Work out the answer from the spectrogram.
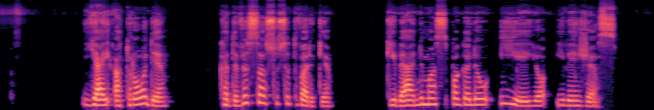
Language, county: Lithuanian, Kaunas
